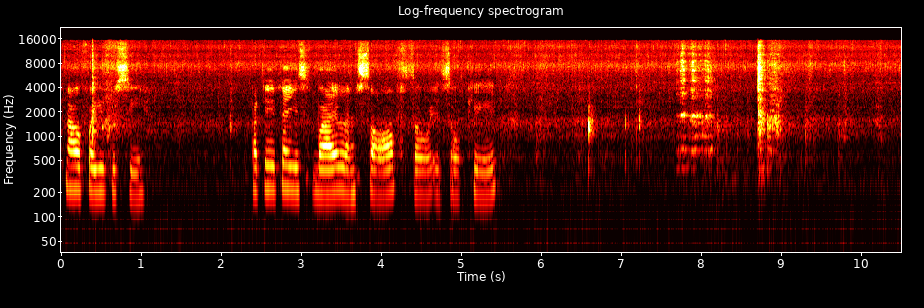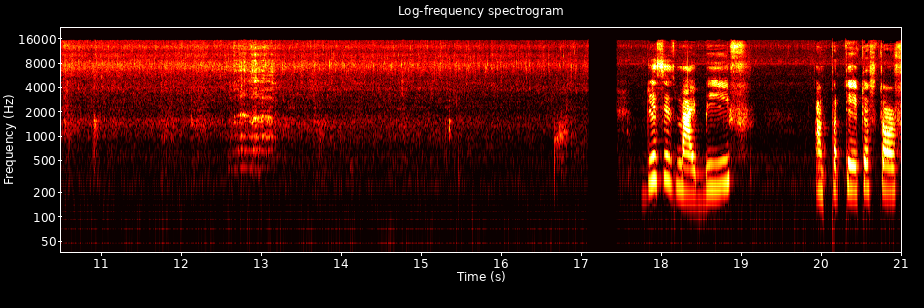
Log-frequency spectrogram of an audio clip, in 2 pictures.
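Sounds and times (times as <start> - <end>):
faint sizzle: 0.0 - 21.0
metal spoon scraping a pot: 7.7 - 9.1, 12.6 - 13.3.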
